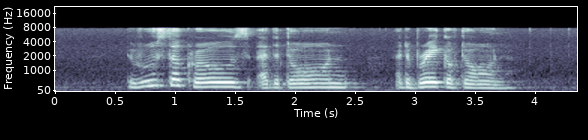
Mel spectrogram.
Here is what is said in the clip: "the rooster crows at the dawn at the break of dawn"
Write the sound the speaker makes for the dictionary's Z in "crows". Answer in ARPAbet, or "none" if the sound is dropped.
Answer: Z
